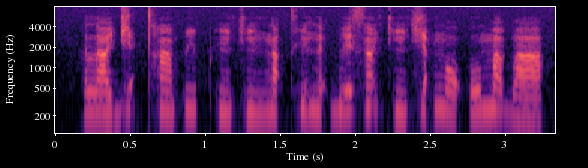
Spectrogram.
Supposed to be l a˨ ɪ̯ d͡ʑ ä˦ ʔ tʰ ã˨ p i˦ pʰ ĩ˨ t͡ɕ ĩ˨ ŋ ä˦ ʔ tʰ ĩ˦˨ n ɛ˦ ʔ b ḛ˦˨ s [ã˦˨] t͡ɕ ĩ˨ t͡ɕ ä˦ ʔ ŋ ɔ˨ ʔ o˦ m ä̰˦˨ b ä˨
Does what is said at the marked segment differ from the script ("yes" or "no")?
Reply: no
